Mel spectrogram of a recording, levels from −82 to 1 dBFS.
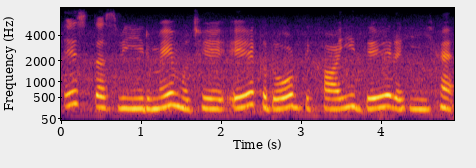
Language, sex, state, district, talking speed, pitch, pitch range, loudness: Hindi, female, Madhya Pradesh, Katni, 120 wpm, 240 Hz, 230-270 Hz, -13 LUFS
